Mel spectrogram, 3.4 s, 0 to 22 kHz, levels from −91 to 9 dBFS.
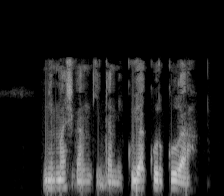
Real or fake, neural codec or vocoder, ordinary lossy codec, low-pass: real; none; AAC, 48 kbps; 7.2 kHz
